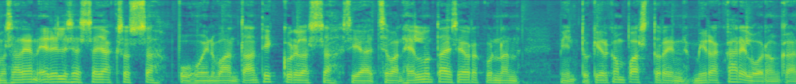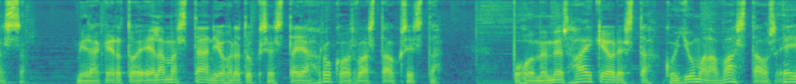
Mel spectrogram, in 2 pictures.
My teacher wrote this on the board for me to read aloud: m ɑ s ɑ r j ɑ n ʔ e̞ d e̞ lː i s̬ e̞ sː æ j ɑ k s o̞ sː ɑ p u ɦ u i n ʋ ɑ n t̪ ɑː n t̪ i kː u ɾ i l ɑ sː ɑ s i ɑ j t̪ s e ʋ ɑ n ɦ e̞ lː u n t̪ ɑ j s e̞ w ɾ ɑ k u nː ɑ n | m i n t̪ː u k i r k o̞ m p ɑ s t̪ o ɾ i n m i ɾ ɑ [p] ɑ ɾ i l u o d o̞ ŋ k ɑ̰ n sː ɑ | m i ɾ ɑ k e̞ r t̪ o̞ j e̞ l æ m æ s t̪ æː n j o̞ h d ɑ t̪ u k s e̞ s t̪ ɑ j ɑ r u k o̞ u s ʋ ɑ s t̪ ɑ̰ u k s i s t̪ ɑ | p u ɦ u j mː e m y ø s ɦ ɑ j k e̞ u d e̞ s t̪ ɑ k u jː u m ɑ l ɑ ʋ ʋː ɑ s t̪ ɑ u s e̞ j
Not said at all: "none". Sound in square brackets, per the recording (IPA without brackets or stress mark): k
